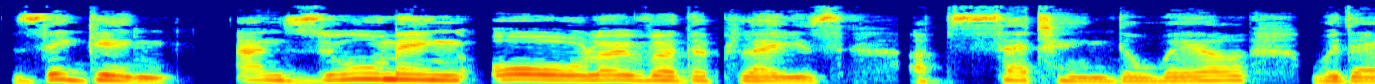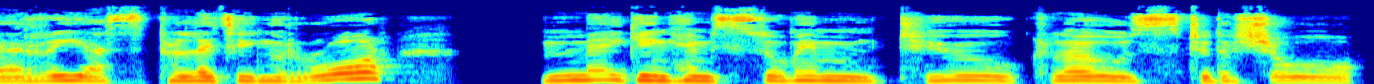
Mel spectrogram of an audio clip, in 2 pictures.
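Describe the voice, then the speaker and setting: A woman reading a rhyming picture book aloud as a bedtime story, slow, gentle and rhythmic. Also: medium pitch. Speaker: storybook reader.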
